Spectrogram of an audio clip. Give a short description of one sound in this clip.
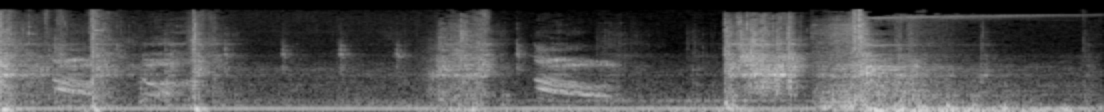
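Heavy blows land in a scuffle.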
